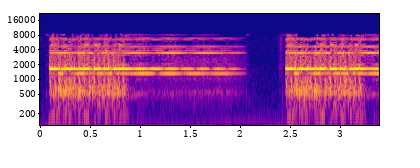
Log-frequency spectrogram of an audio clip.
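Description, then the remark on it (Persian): A telephone rings loudly in two bursts, a long ring followed by a pause and then a second ring, with a bright, steady electronic tone and no talking. “بی خدا، باز کی از دهی دونیم به جشو که زنگ زده؟”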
